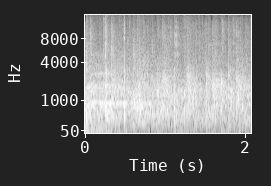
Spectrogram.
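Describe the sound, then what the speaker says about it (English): Applause at a gala awards ceremony ripples through the room, a soft, continuous patter of many hands heard from a distance, with a couple of sharper claps near the start. "Another round of applause for AJ."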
